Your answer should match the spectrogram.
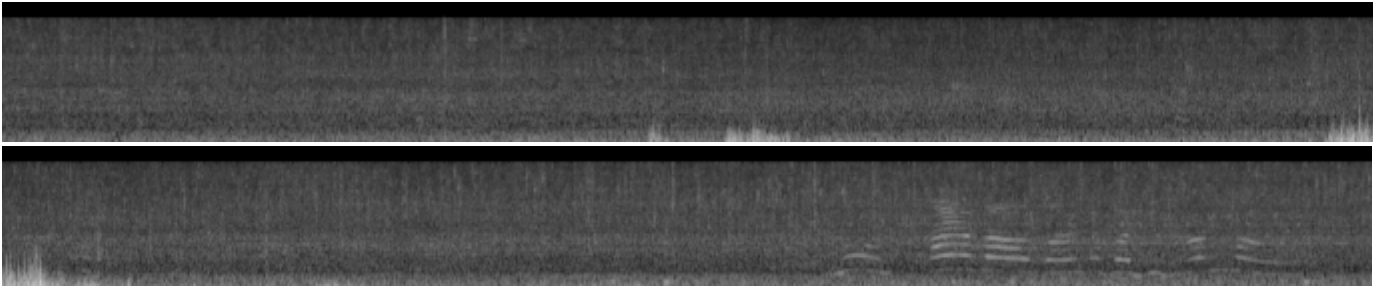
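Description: Swimming-pool water trickling steadily, broken by two brief low bumps about five and ten seconds in, with a small child's high voice near the end.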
